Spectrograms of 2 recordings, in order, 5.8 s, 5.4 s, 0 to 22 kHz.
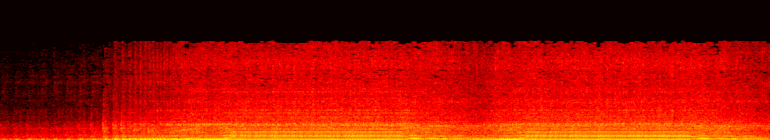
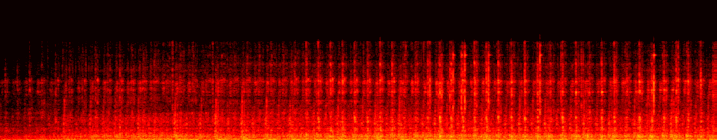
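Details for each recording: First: Old Bajaj Discover 135 motorcycle after fixing engine tick and rattle sound: clean single-cylinder note climbs smoothly on two quick blips and drops to an even idle, no ticking or rattle; healthy. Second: Old Bajaj Discover 135 single idling with a fast light tick over a whirring hum; ticking comes from the engine, cause not pinned down.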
